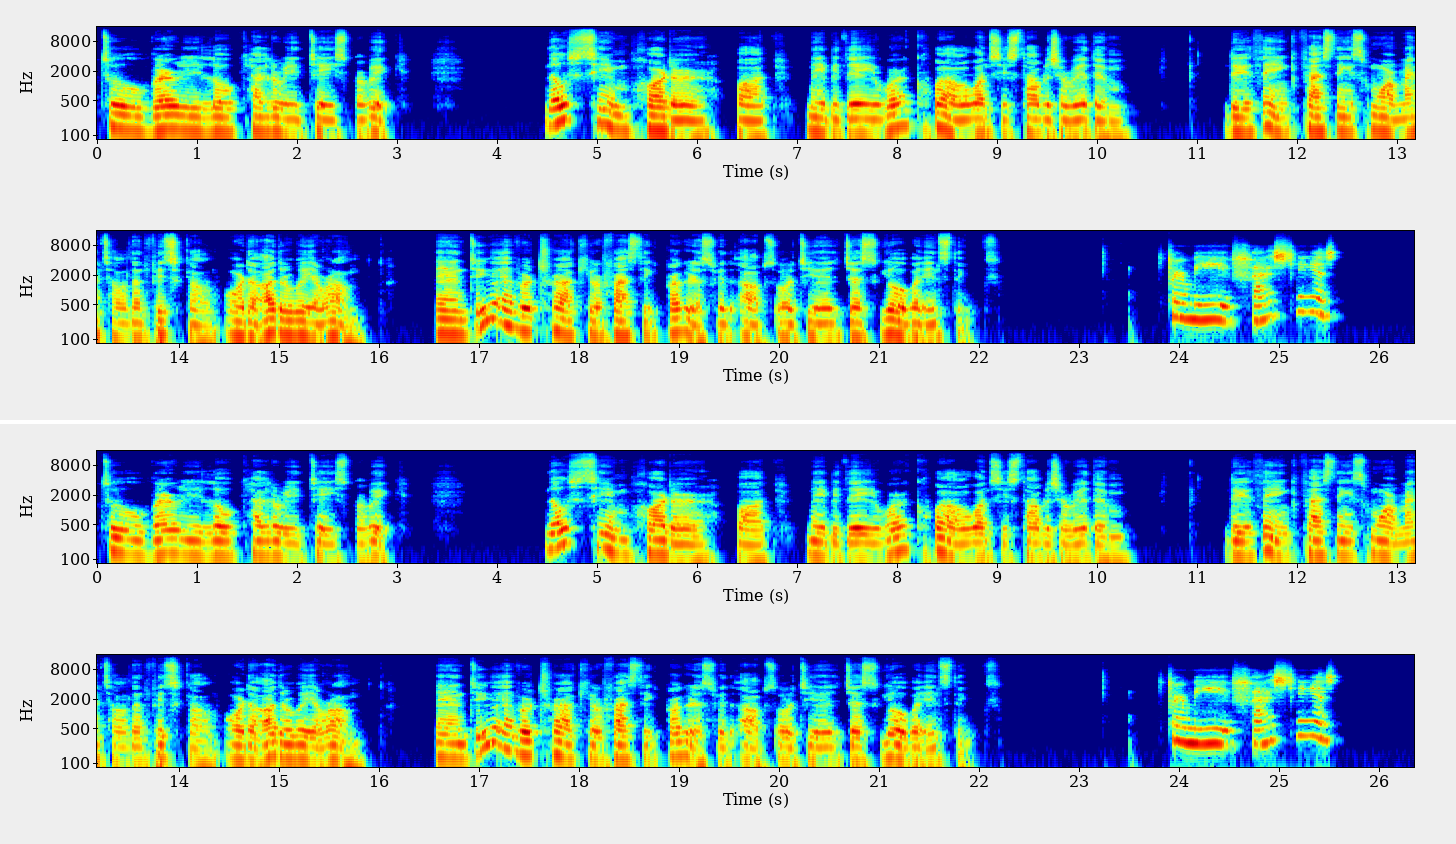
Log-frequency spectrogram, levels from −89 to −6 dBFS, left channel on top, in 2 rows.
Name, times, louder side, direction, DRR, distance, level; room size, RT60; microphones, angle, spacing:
voice 1, 0.0-2.9 4.5-6.7 7.1-10.3 11.3-15.8 16.6-22.2, left 1 dB, 45° left, 1.0 m, -23 dB
voice 2, 23.9-25.5, right 1 dB, 10° left, 1.1 m, -22 dB
2.9 x 2.2 x 2.4 m
head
